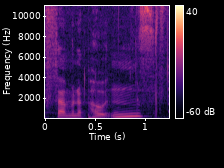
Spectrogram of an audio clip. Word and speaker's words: Femina Potens: Also, is it pronounced Femina Potens? Femina Potens? – It can be. I always called it Femina Potens. – Femina Potens. – But different people called it different things. It's Latin. That's all I know.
